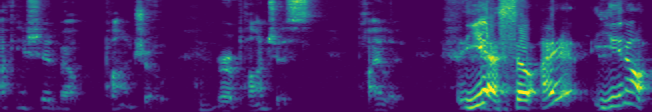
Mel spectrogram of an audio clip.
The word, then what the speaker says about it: Pontius Pilate: who's he pontius pilate pontius pilot so i i think it's spelled like pilates but without the s but it's pronounced pilot and i don't know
